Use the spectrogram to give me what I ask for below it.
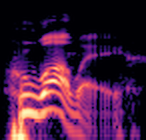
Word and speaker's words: Huawei: it nobody that can't even people can't even pronounce huawei like i mean like it's huawei that's the thing that i'm sure like xiaomi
